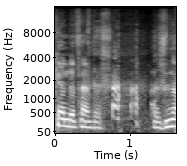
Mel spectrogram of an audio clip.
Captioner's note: laughs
